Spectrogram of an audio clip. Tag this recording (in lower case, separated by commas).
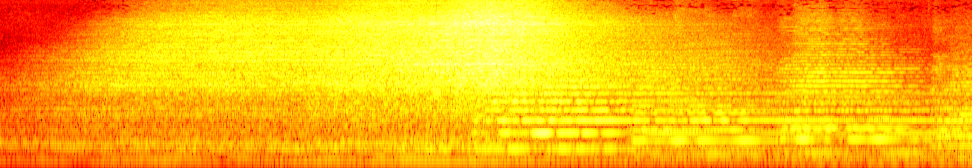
music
